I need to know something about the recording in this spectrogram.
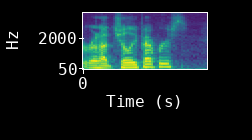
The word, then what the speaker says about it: Red Hot Chili Peppers: Red Hot Chili Peppers I feel like I've instinctually put the inflection on the chili part Red Hot Chili Peppers chili pepper like it goes up there the high point of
